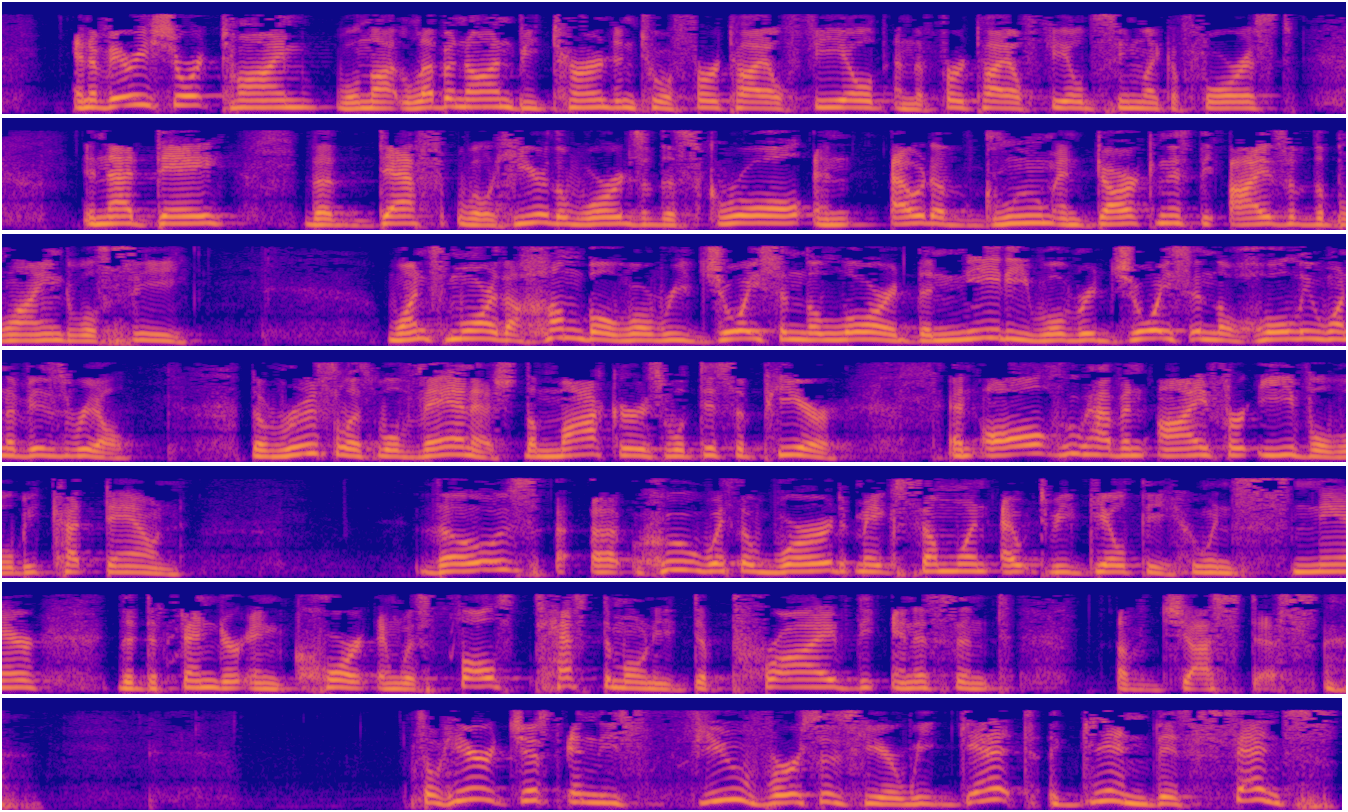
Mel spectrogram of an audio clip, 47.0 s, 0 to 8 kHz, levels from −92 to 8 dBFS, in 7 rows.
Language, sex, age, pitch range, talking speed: English, male, 40-59, 160-195 Hz, 160 wpm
